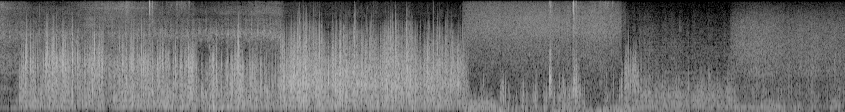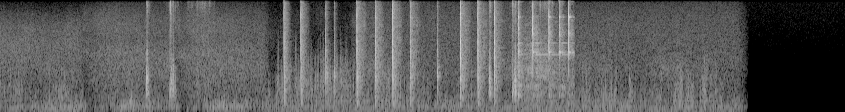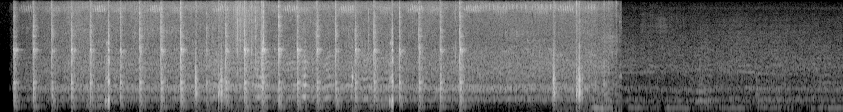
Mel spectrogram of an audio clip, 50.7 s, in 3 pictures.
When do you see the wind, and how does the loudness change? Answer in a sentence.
The wind can be heard from 0.0 to 31.9 s, getting quieter.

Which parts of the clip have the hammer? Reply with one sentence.
You can hear the hammer from 22.6 to 28.4 s and from 34.0 to 43.1 s.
